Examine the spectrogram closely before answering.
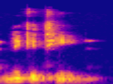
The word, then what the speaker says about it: nicotine: But you have words like nicotine where the sound is E, a long E sound, nicotine.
